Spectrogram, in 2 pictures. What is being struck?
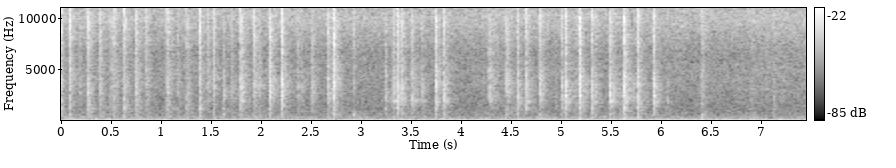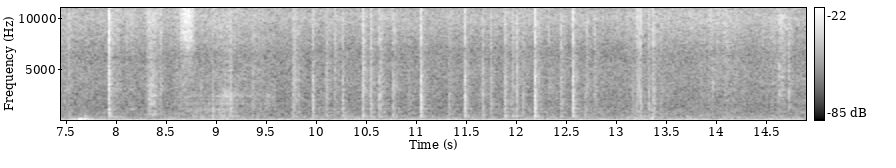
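Paperback book with card cover.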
